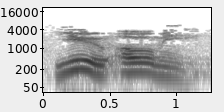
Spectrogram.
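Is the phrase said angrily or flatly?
flatly. It is said in a flat, mild tone. The speaker calls it wrong. "we don't do it like that"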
